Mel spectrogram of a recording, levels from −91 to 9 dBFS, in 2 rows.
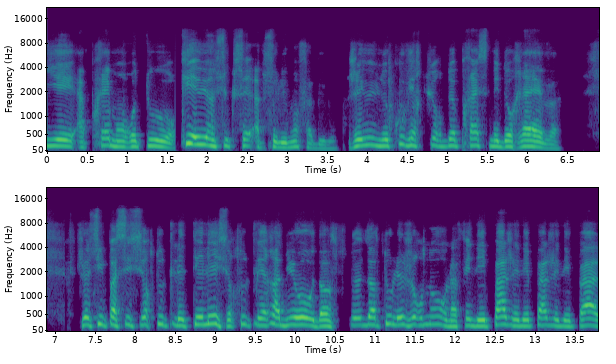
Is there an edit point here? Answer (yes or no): yes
